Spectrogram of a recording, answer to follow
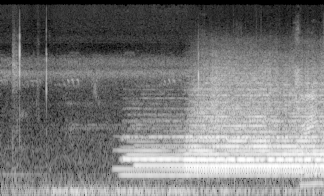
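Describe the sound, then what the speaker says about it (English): An Amtrak Lake Shore Limited passenger train's horn blares loud and sustained, joined by rumbling rail noise as the train pulls in close. "my train's almost here"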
